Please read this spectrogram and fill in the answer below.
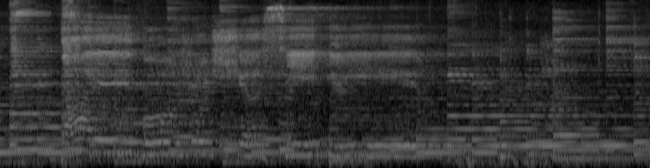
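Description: Guitar played through a small portable amplifier in an instrumental passage between sung lines, its notes and chords changing every half second or so.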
